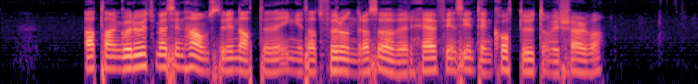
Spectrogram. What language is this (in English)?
Swedish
